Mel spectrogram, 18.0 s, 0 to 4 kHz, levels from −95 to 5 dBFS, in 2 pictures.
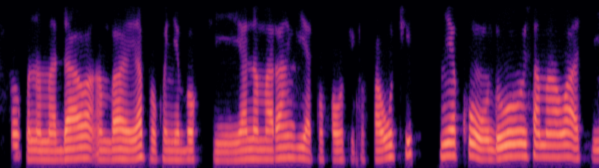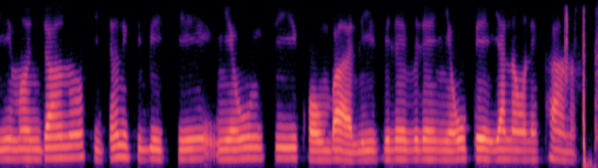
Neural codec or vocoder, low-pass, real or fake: codec, 44.1 kHz, 7.8 kbps, DAC; 3.6 kHz; fake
